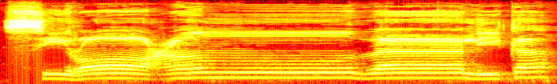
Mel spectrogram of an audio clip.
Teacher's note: تنوین کے بعد ذال حروف اخفا غنہ کر کے پڑھیں گے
